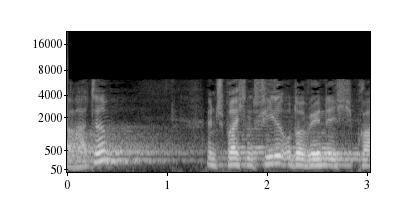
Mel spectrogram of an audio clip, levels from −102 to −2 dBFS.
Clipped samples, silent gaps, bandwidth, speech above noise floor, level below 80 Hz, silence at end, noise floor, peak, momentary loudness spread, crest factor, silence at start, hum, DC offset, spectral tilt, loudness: under 0.1%; none; 6.6 kHz; 23 dB; -68 dBFS; 0 s; -48 dBFS; -10 dBFS; 16 LU; 16 dB; 0 s; none; under 0.1%; -7 dB/octave; -26 LUFS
